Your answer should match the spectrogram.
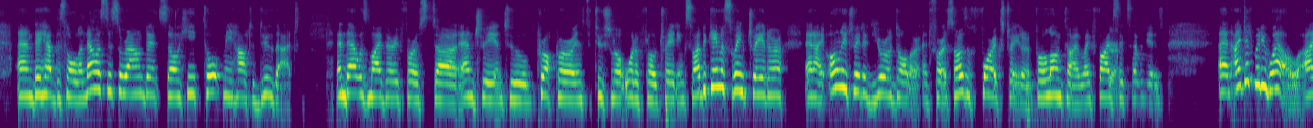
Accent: Belgrade, Serbia; also born or lived in Chicago; now in London, United Kingdom; No, I come from Belgrade and it doesn't get that cold there because it's actually Mediterranean climate there.

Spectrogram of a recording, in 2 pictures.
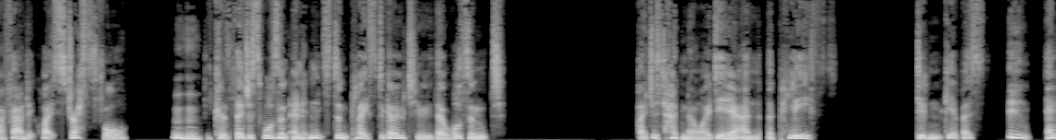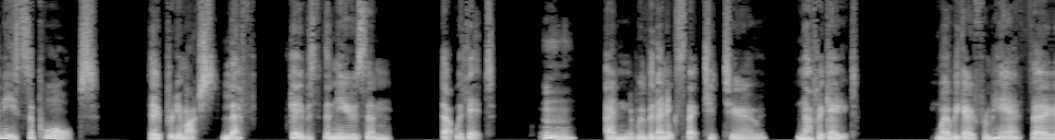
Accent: United Kingdom

